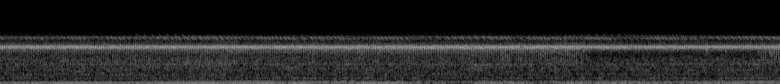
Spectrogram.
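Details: Gippsland, Australia, at dusk: cicadas give a continuous high, shrill, pulsating drone in a 3D ambience recording, over a low steady hum.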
